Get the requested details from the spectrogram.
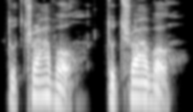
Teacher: La e de travel es muy suave y suena casi como o.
